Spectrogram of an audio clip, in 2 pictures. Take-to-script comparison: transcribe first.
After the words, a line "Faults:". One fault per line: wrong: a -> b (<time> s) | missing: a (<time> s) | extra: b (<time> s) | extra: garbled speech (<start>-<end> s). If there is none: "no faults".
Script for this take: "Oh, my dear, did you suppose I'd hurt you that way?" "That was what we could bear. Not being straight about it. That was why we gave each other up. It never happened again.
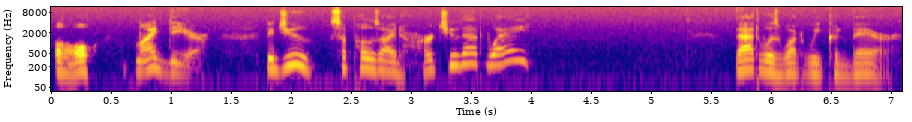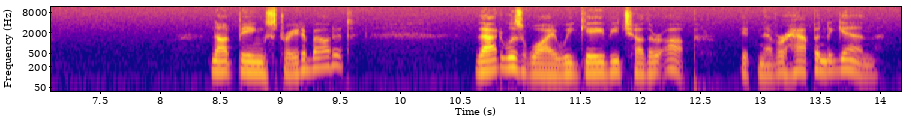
"Oh, my dear, did you suppose I'd hurt you that way?" "That was what we could bear. Not being straight about it. That was why we gave each other up. It never happened again.
Faults:
no faults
